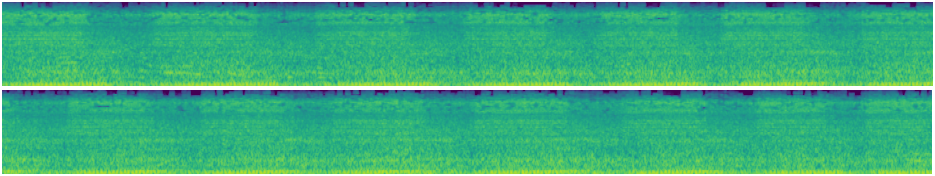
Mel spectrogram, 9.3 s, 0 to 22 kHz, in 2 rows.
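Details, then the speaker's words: Rover P6 estate V8, five-speed manual, barn find, first start after long layup: lumpy idle with steady stumble about one and a half times a second; one cylinder dead, distributor cap cracked inside. "there's at least eight there was it eight well no one's not working because the decision was kept cracked inside so it's firing on about five"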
